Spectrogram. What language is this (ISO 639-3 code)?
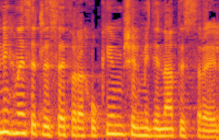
heb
